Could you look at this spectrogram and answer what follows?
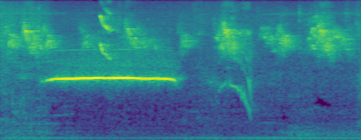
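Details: Pet Indian ringneck parakeet giving a long steady whistled note, then a quick downward-sweeping chirp, with softer scratchy chatter between.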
